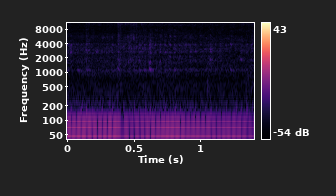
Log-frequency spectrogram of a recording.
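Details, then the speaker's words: 1954 Nash Airflyte two-door sedan cold start at 36°F with exhaust heat choke: low, even, steady rumble with no misses or knocks; idling smoothly. "okay I think it's going to idle yes it is idling barely oh baby that makes me happy let's see oh it's she smooth you hear"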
